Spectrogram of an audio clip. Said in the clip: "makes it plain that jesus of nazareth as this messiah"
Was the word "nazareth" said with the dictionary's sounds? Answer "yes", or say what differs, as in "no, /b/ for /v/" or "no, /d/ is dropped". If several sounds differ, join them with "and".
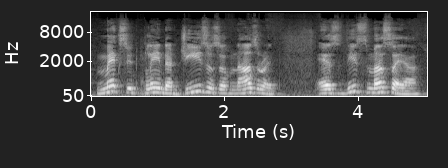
no, /t/ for /θ/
